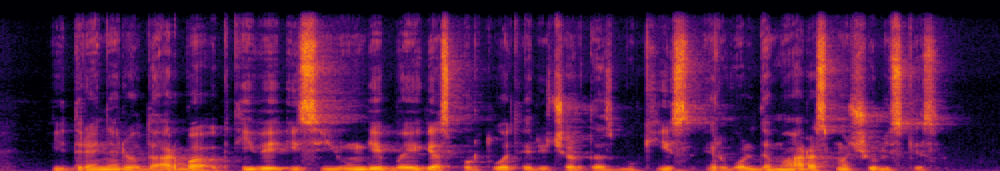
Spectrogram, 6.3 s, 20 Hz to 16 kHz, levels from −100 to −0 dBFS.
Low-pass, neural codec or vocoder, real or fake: 14.4 kHz; none; real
